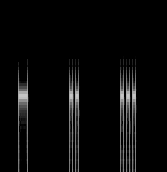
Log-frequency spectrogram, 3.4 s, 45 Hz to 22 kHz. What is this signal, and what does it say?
Morse code, heard as a keyed tone, about 20 wpm, spaced as for 8 wpm, 700 Hz. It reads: TIS
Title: 100 Lesson 17e - Letter u - Three Characters 20wpm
